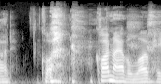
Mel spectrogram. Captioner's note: both chuckling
